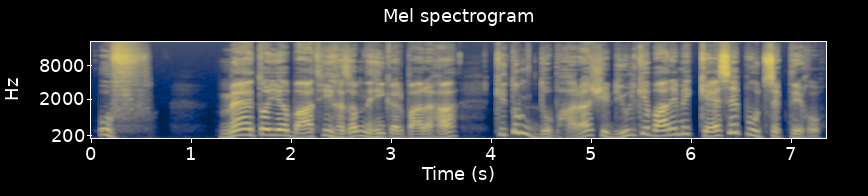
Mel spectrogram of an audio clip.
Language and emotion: Hindi, disgusted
